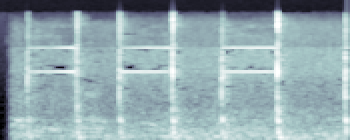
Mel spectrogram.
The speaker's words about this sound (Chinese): 在故居的二楼有两台互动型发报机，其中一台要求正确输入数字一九四九的摩斯电码才能成功发报。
